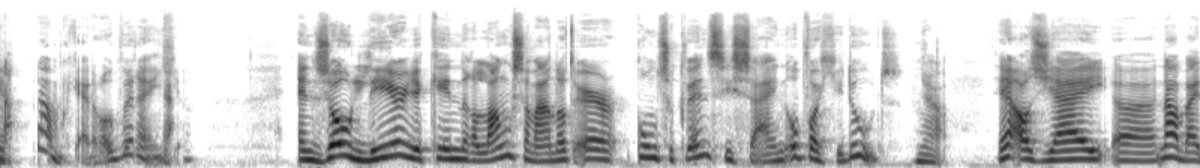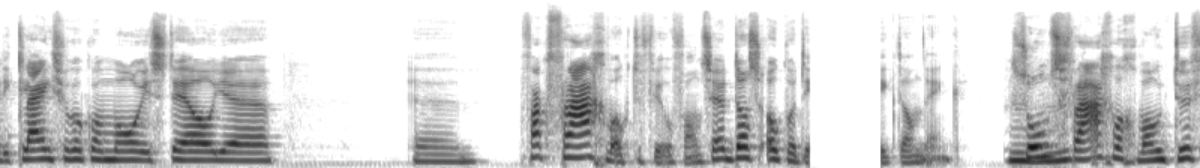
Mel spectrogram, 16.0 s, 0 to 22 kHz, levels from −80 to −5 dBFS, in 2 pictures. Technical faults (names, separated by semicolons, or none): playback stall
